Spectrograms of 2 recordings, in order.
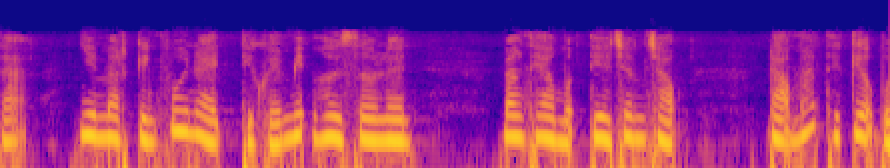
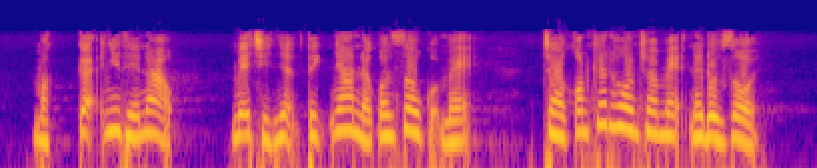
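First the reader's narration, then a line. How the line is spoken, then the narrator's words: Angry, breathing hard. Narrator (Vietnamese): hít sâu mấy hơi tức giận nói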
